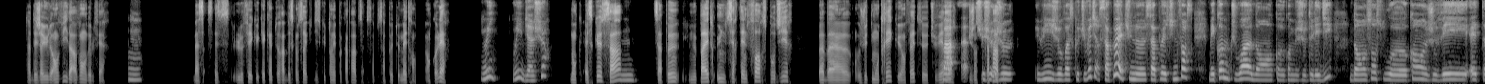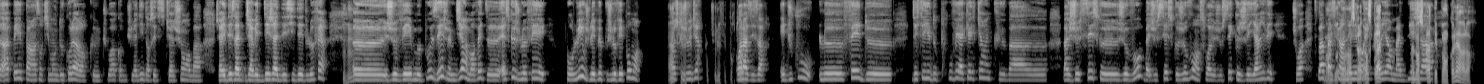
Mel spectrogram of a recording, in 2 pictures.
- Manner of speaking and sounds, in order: tapping
- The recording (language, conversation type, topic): French, unstructured, Penses-tu que la colère peut aider à atteindre un but ?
